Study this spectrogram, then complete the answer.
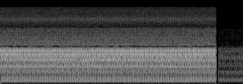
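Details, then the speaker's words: Ford air-ride suspension, newly replaced air-cooled air compressor: smooth, constant electric hum with no rattle or strain while leveling the rear, then cleanly cuts off; compressor working properly. "there it is all installed and the air suspension system will automatically adjust the rear and may stop and time out to let the motor cool cuz it's only air cooled but this is how it should"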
